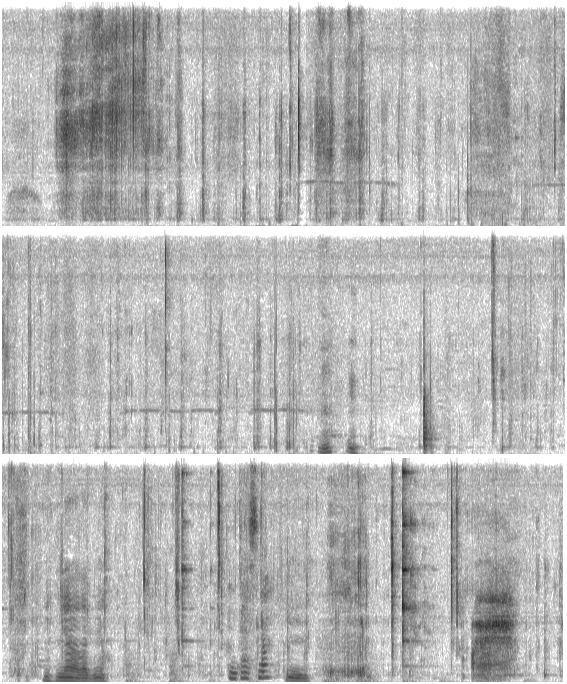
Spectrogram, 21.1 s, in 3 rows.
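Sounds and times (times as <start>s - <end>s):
wet chewing clicks and crunches: 0.8s - 10.9s, 13.1s - 19.1s.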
